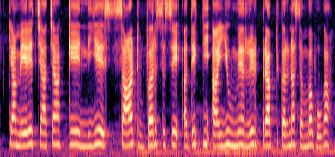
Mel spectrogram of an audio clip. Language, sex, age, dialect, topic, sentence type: Hindi, female, 18-24, Kanauji Braj Bhasha, banking, statement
